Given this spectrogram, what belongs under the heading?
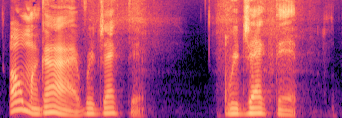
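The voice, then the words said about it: Tearful, emotional voice. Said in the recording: “I said I'm not gonna cry on this camera. Why did I just start? ... Getting a little emotional.”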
